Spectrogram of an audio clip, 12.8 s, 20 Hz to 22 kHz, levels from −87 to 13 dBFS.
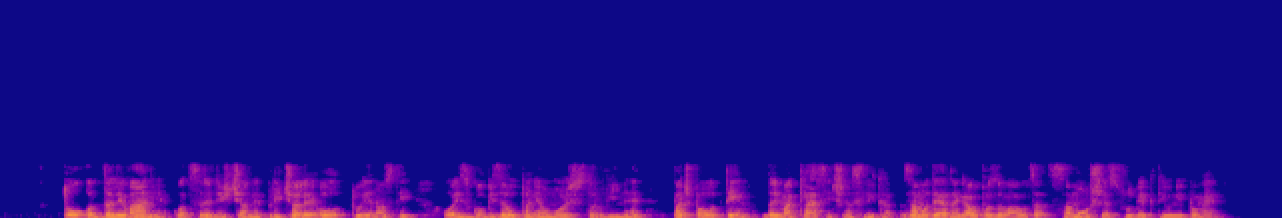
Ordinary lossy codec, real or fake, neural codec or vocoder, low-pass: none; real; none; 5.4 kHz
